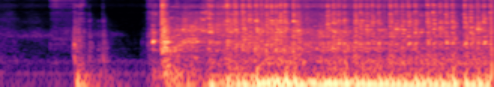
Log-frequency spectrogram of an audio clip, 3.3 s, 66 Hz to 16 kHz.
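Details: Brief crank, then this 1938 Chevy Master Deluxe catches within a second and settles into a steady, even idle rumble. It is running a carburetor and starter borrowed from another vehicle, and overheating no longer seems to be an issue: a clean, healthy start.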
